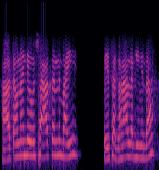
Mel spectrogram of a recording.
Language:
Sindhi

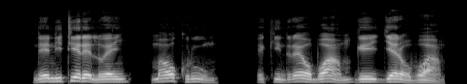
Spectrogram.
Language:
Luo (Kenya and Tanzania)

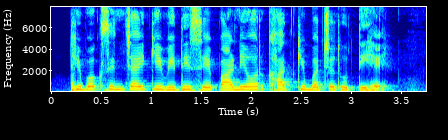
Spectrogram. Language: Marathi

